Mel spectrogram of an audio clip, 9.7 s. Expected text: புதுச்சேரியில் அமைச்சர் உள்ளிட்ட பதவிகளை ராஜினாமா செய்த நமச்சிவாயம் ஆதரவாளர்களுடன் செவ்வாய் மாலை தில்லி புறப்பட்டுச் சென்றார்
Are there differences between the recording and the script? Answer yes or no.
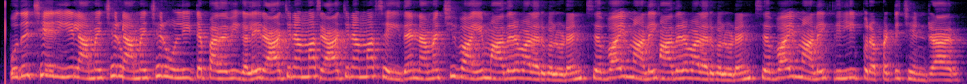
yes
